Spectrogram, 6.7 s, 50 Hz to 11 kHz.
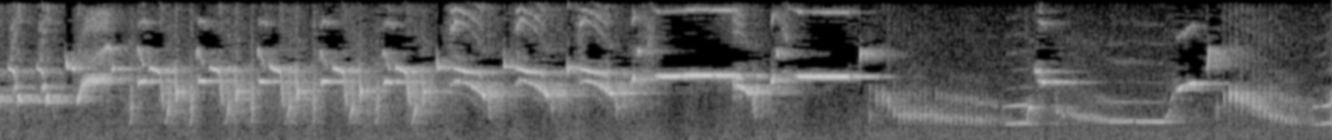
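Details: Canary in pure song, 2016: fast high trills and sustained thin whistles, then broad descending swoops, loud and unbroken throughout.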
